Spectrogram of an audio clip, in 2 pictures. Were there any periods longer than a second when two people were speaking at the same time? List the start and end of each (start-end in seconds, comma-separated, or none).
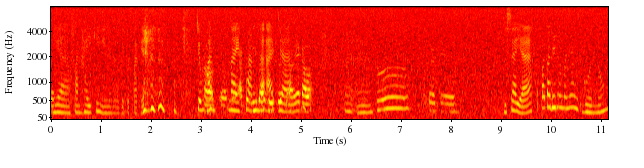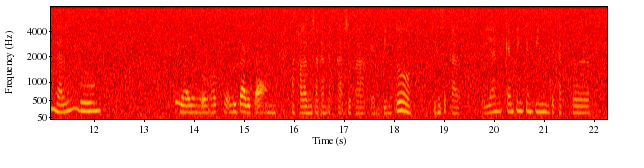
3.1-4.6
